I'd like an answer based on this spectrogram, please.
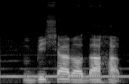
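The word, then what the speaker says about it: বিশারদাঃ: তাহলে দেখো যুদ্ধ বিশারদা এর শুদ্ধ সংস্কৃত যে উচ্চারণ সেটি আমরা পেয়ে যাচ্ছি যুদ্ধ বিশারদাহা।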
